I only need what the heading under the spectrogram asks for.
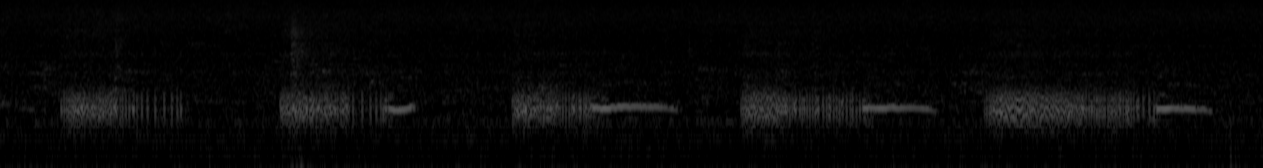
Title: Munchie dream or snoring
